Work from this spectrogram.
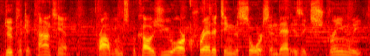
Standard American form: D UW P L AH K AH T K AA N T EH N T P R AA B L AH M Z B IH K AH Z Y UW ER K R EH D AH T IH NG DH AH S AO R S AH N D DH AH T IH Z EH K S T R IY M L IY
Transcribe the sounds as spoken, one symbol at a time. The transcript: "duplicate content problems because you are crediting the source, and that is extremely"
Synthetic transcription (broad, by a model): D UW P L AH K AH T K AA N T EH N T P R AA B L AH M Z B IH K AH Z Y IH ER K R EH D AH T IH NG DH AH S AO R S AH N DH AH T IH Z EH K S T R IY M L IY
